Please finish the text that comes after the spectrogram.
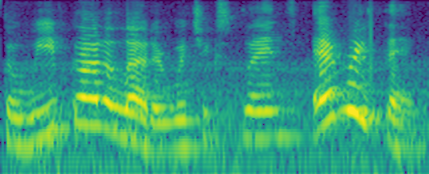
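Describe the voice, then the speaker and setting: A doubting, fretful young courtier, acted by a teenage girl with a fairly high female voice. The delivery is plaintive and theatrical, in amateur radio drama style. The old recording is dull, with faint noise behind. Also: very animated, moderate pace. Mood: puzzled. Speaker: student actor. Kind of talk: amateur school radio play.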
